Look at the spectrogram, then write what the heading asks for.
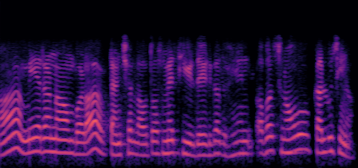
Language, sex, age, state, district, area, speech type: Dogri, male, 18-30, Jammu and Kashmir, Reasi, rural, conversation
